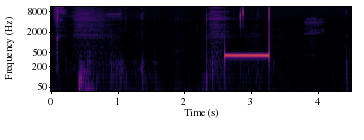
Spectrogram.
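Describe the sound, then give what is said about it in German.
A phone line's ringback tone: one steady, loud, mid-pitched beep lasting under a second, bracketed by sharp clicks and preceded by faint rustling and handling noise. “Es klingelt.”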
